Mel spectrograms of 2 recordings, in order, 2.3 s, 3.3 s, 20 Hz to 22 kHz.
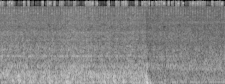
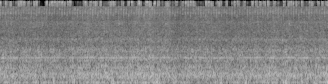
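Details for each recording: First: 1996 Jeep after a stuck-open EVAP purge valve was temporarily plugged with a bolt: smooth, steady idle with no hiss or whistle underneath; the vacuum leak is gone and the engine runs even. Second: Jeep engine idling: steady hiss of air drawn through the EVAP line as the normally closed purge valve, intake side connected, passes vacuum when it should not; purge valve stuck open, possible contributor to cold starting issue.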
